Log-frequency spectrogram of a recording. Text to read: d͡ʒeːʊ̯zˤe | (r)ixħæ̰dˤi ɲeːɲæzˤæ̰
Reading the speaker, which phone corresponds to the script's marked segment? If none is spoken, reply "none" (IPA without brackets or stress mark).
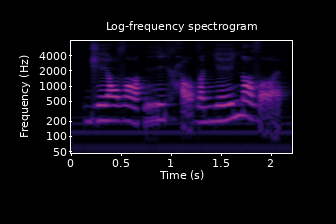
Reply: r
